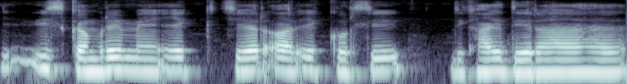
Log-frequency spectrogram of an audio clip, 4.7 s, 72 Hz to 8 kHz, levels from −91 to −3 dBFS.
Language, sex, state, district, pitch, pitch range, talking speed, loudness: Hindi, male, Jharkhand, Palamu, 155 Hz, 145-160 Hz, 155 wpm, -17 LUFS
